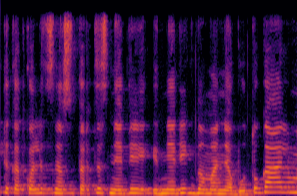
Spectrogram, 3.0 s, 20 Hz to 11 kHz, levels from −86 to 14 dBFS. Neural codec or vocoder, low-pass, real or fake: none; 9.9 kHz; real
